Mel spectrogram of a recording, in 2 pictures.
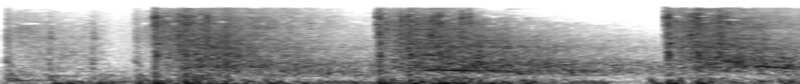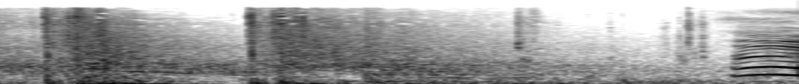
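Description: Bursts of gunfire in the video game Quantum Break, several loud rapid volleys separated by short pauses, close and harsh with no voices over them.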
